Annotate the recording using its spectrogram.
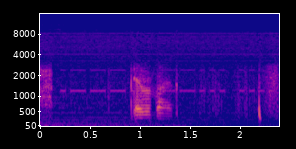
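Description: A short burst of a voice about a second in, with faint, on-and-off beeping tones behind it.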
